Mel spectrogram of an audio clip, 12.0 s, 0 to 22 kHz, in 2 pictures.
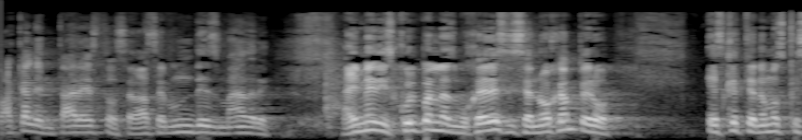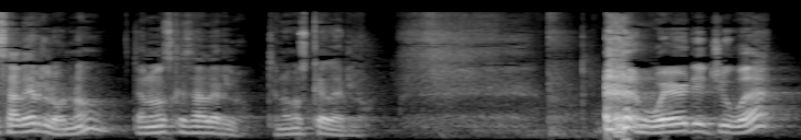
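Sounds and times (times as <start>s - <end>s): man speaking: 0.0s - 4.7s, 5.3s - 8.9s, 10.6s - 12.0s
man coughing: 10.5s - 11.2s.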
